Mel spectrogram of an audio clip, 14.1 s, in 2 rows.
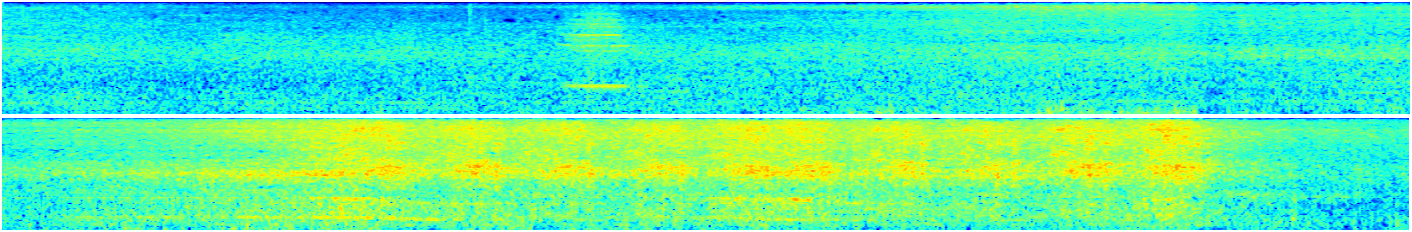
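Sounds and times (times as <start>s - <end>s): faint train whine: 0.0s - 14.0s
train wheels clacking over rail joints: 7.0s - 14.0s.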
